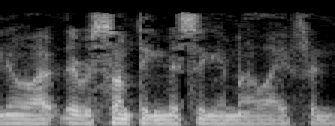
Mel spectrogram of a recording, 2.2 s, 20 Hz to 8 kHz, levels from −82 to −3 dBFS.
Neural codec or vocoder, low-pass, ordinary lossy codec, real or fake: none; 7.2 kHz; MP3, 24 kbps; real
